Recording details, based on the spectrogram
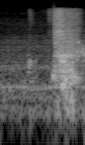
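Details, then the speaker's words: Quiet room then a sudden rushing hiss of air as the speaker's own mechanical ventilator delivers a breath. "my name is that noise you're hearing is my ventilator"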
